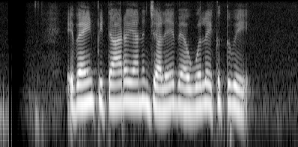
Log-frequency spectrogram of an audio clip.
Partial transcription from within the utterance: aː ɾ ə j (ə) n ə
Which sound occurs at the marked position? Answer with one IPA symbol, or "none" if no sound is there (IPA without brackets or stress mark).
a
